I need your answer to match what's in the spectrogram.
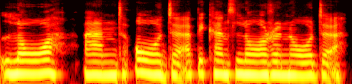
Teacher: And there are three called intrusive sounds. So there's the R, and that just appears when there isn't one in the spelling.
